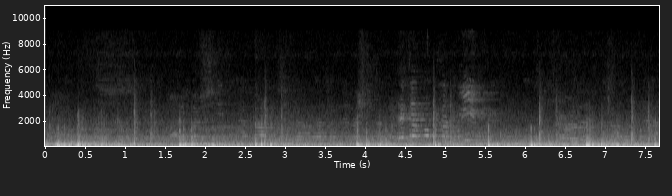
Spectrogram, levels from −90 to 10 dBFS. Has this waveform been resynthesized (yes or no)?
no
